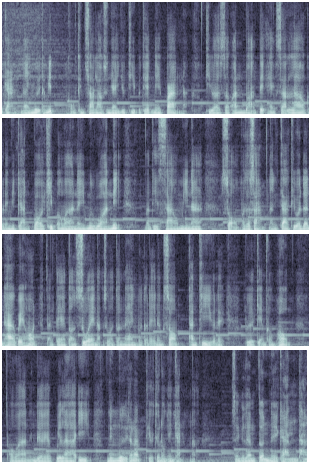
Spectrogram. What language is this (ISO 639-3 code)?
tha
